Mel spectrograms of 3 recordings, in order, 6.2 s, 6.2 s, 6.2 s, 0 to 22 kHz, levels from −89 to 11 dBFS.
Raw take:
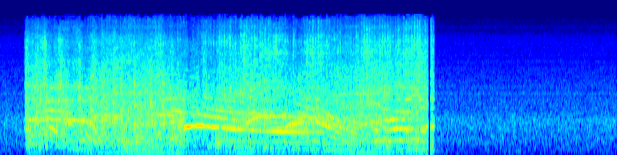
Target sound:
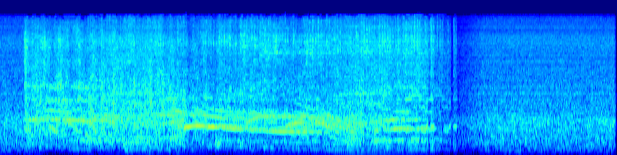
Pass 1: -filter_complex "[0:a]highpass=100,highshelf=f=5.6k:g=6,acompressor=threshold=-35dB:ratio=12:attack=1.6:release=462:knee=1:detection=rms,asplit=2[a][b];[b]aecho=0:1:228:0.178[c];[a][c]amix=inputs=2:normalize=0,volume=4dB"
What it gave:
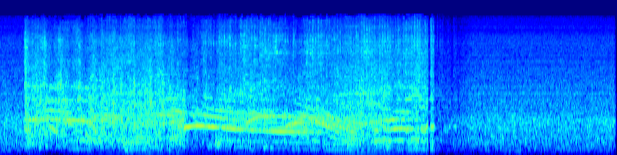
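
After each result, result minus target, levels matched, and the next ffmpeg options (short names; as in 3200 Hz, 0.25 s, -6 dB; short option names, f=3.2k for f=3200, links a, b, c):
echo-to-direct -8.5 dB; 8000 Hz band -3.5 dB
-filter_complex "[0:a]highpass=100,highshelf=f=5.6k:g=6,acompressor=threshold=-35dB:ratio=12:attack=1.6:release=462:knee=1:detection=rms,asplit=2[a][b];[b]aecho=0:1:228:0.473[c];[a][c]amix=inputs=2:normalize=0,volume=4dB"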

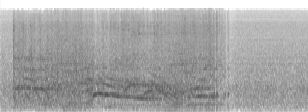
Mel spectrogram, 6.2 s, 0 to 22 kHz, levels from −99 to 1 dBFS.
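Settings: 8000 Hz band -3.5 dB
-filter_complex "[0:a]highpass=100,highshelf=f=5.6k:g=16.5,acompressor=threshold=-35dB:ratio=12:attack=1.6:release=462:knee=1:detection=rms,asplit=2[a][b];[b]aecho=0:1:228:0.473[c];[a][c]amix=inputs=2:normalize=0,volume=4dB"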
